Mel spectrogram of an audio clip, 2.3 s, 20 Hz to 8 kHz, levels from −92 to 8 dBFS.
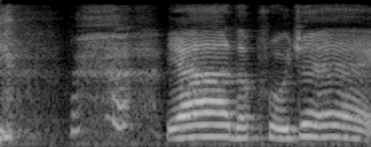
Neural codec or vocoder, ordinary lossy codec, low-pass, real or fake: none; none; 7.2 kHz; real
